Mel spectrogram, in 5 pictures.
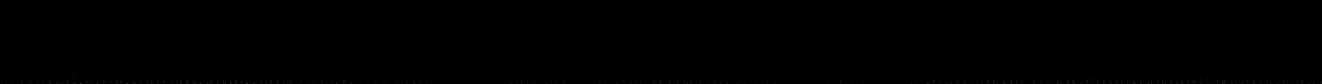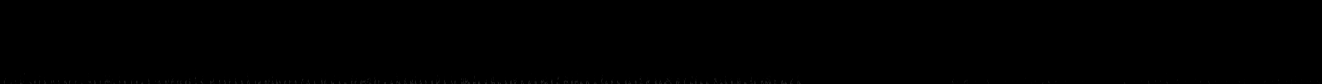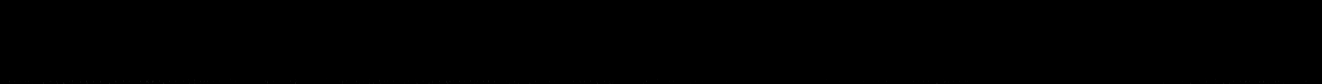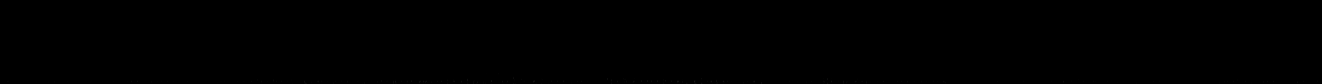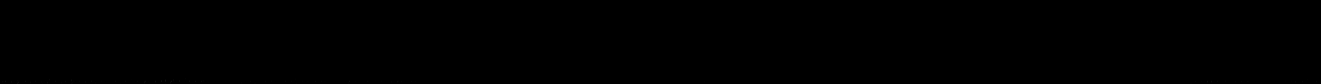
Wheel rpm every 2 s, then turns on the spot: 230, 230, 230, 230, 230, 230, 230, 230, 230, 200, 200, 220, 230, 230, 230, 230, 230, 220, 220, 230, 230, 220, 220, 230, 230, 240, 230, 230, 220, 220, 210, 220, 220.
none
